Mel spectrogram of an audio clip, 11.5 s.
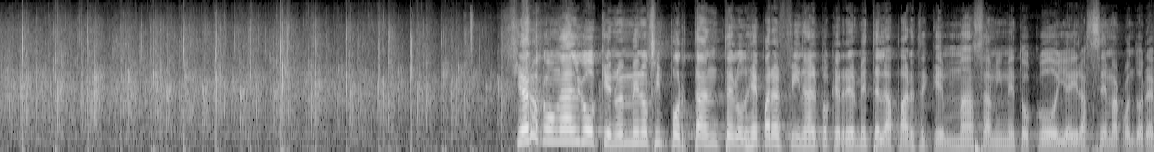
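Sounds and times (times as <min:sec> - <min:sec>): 
audience applause: 0:00.0 - 0:05.4
speech: 0:05.2 - 0:11.5.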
